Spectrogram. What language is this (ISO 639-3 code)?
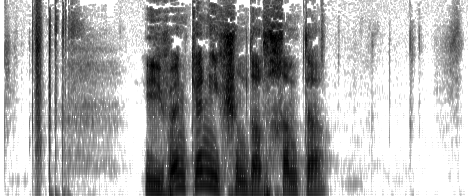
kab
